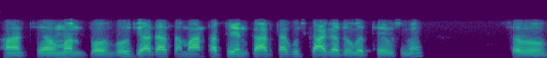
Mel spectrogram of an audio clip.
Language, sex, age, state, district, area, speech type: Hindi, male, 60+, Uttar Pradesh, Chandauli, rural, conversation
